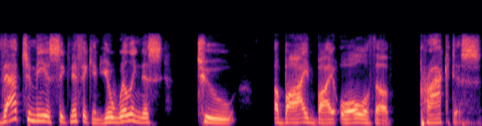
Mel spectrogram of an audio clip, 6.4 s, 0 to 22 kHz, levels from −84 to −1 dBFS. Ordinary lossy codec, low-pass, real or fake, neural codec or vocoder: Opus, 64 kbps; 7.2 kHz; real; none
